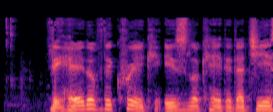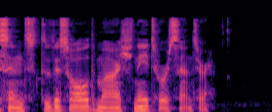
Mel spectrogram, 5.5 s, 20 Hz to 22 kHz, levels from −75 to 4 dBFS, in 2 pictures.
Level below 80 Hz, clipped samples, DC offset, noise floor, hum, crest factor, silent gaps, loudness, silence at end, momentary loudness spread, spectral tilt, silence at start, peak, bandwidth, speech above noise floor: -48 dBFS; under 0.1%; under 0.1%; -52 dBFS; none; 18 dB; none; -17 LUFS; 0.6 s; 6 LU; -4 dB/octave; 0.05 s; 0 dBFS; 11.5 kHz; 35 dB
